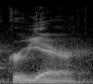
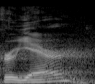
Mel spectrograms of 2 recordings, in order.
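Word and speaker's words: Gruyère: There are a couple. I have griier. Also, griier. Griier. Grriier.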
